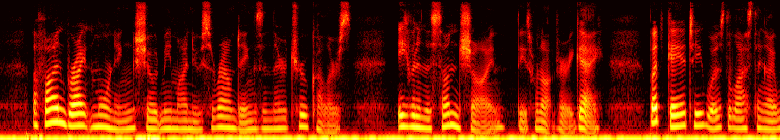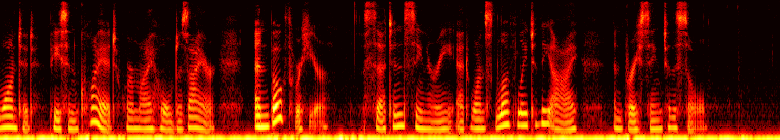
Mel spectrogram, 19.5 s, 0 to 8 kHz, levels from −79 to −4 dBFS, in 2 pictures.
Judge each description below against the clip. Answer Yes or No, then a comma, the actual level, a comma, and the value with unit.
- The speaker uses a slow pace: No, average, 170 wpm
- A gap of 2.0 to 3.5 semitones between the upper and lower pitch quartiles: No, average, 4.3 semitones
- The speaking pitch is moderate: Yes, medium, 170 Hz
